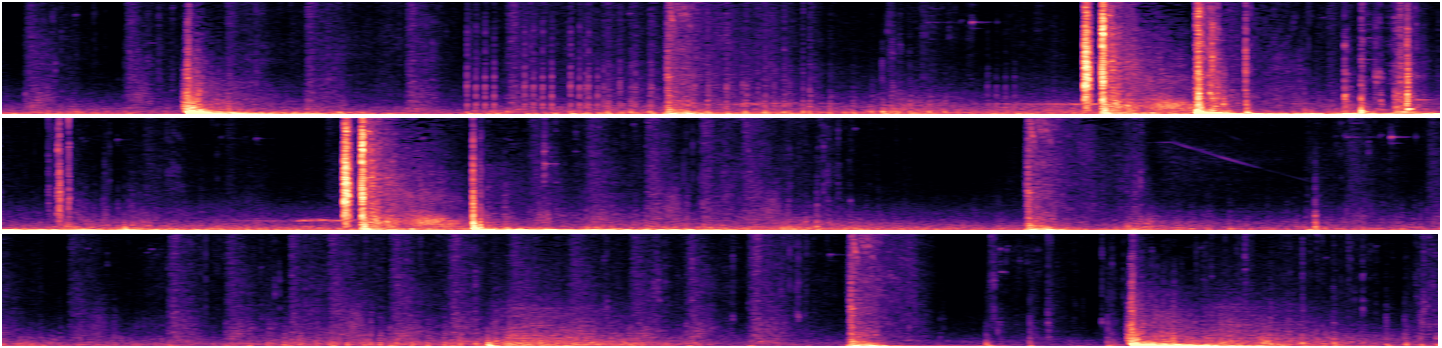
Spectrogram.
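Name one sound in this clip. Loud gunshots and explosions boom now and then.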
